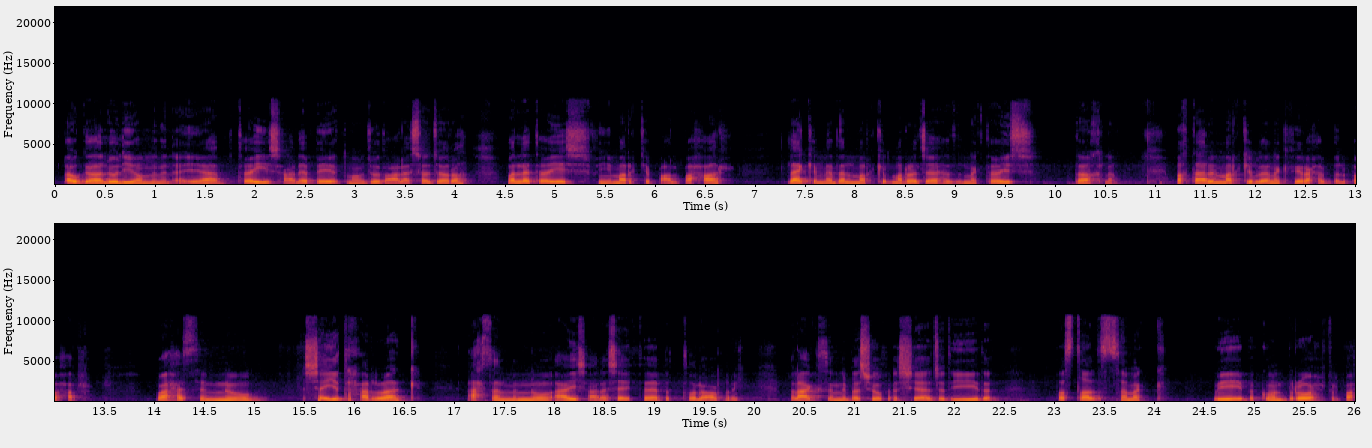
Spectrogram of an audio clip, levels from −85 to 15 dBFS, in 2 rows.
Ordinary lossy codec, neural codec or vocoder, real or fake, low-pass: none; none; real; none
